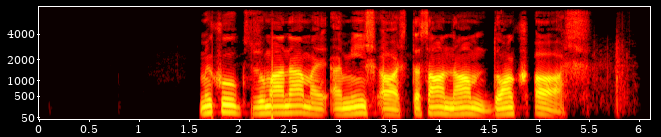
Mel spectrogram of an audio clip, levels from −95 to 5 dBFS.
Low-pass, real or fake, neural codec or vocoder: 7.2 kHz; real; none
